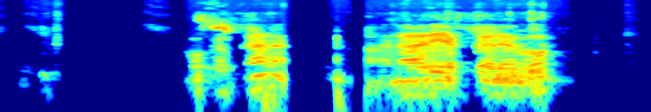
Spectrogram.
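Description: A man speaks nearby in a calm voice.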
